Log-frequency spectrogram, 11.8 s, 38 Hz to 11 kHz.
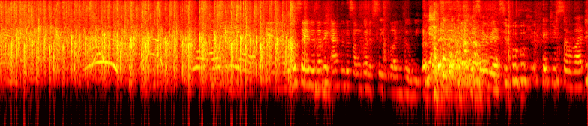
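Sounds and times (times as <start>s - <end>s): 
audience applauding an author at an evening book event: 0.0s - 6.2s
voices and cheers: 1.6s - 4.9s
speech: 6.2s - 11.7s
laughter: 8.5s - 10.9s.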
